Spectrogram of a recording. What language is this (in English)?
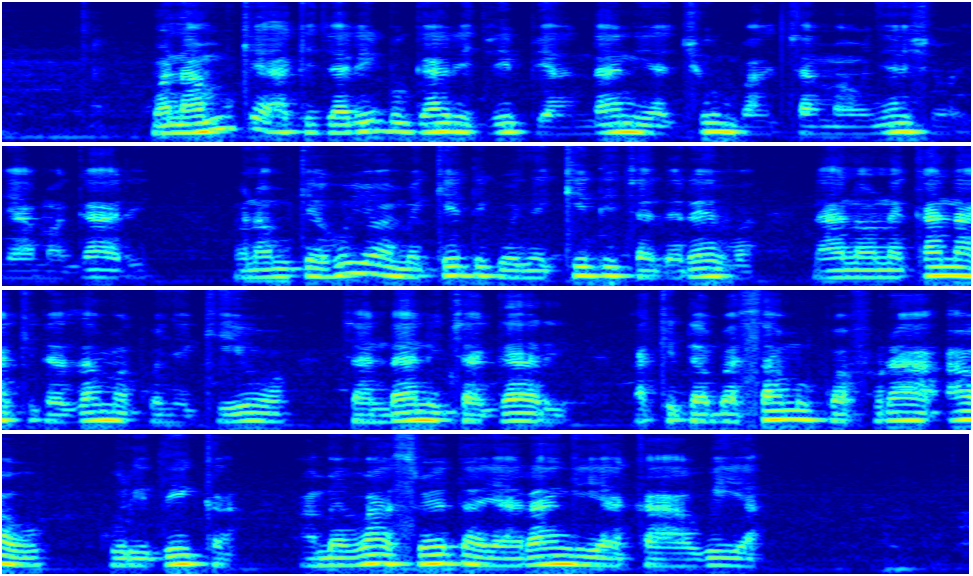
Swahili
